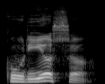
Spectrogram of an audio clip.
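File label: "CURIOSO", Spanish, male; mekanta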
